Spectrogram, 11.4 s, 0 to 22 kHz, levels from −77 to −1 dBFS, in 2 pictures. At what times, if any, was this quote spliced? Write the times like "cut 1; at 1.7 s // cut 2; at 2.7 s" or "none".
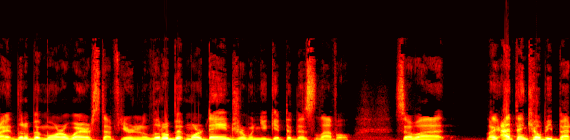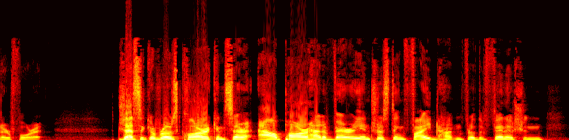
cut 1; at 5.0 s // cut 2; at 10.1 s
